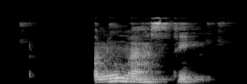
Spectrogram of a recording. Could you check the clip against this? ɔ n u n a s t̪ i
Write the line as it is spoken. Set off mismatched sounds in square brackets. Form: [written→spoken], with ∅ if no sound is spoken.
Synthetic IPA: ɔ n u [n→m] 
